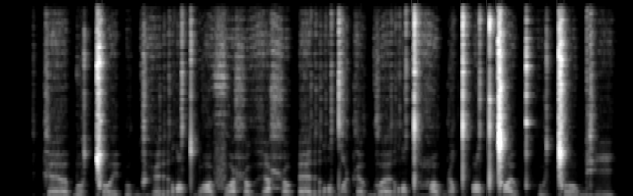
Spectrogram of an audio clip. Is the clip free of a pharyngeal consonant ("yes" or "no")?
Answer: no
